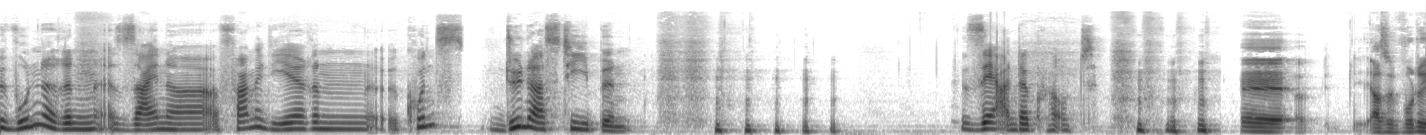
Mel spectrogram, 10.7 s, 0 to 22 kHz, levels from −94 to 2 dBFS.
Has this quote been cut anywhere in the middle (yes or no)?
yes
